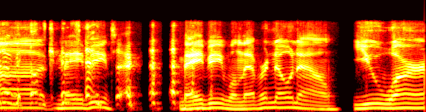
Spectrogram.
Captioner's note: laugh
